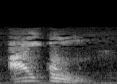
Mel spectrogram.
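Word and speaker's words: ion (αἰών): The Greek word is aion in the Greek, ion. It's a long O.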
